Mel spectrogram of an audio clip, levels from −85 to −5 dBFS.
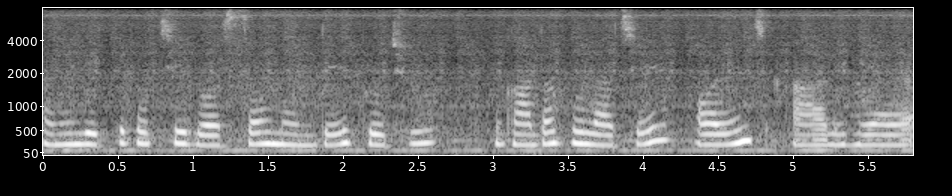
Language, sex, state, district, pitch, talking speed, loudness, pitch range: Bengali, female, West Bengal, Kolkata, 225 Hz, 125 wpm, -14 LUFS, 210-240 Hz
